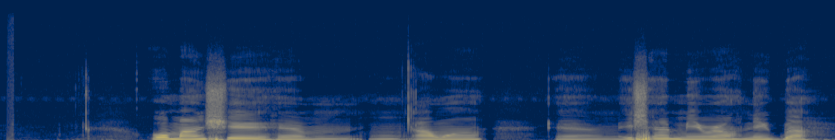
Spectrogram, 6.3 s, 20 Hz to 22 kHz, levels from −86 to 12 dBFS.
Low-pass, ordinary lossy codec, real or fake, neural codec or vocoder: 19.8 kHz; none; real; none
